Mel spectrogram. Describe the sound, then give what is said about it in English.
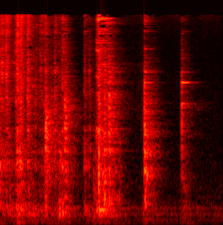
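Spoon scooping out food from the edge of the skin: several short scraping and clinking strokes at an uneven rhythm, louder in the middle and sparser toward the end, with no talk. “So an easy, simple way is to grab a spoon.”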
